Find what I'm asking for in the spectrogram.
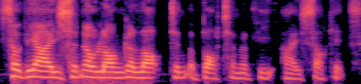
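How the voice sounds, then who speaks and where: This man's voice sits at a fairly high pitch and is somewhat breathy, with fairly even intonation. The sound is dry and close with no echo, over a quiet background. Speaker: lecturer on visual impairment education. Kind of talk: online webinar lecture. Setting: home, corner of bedroom, video webinar. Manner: halting.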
